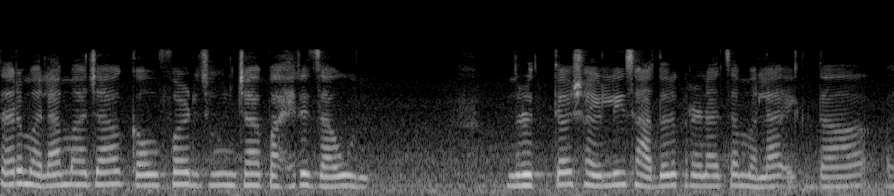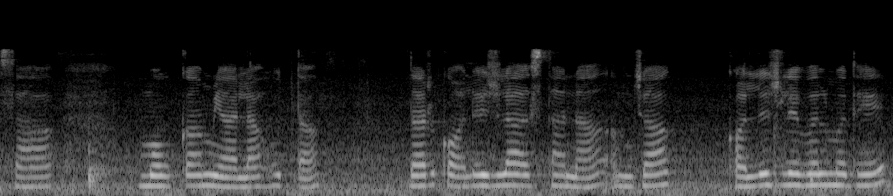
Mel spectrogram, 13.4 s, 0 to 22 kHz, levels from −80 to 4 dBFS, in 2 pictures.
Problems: none marked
